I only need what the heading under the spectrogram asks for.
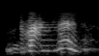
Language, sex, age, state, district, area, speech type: Hindi, female, 45-60, Uttar Pradesh, Ayodhya, rural, conversation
